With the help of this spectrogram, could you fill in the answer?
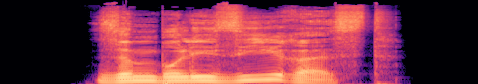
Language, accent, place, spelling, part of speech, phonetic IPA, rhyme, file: German, Germany, Berlin, symbolisierest, verb, [zʏmboliˈziːʁəst], -iːʁəst, De-symbolisierest.ogg
- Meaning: second-person singular subjunctive I of symbolisieren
